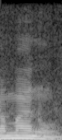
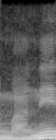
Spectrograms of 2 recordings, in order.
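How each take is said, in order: First: The word ends with an added u vowel. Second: The word ends with an added i vowel. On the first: "tidak bisa manu" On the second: "tidak bisa mani"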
